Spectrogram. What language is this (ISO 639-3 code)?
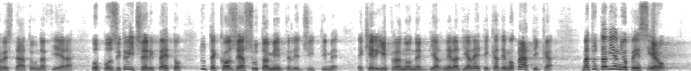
ita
